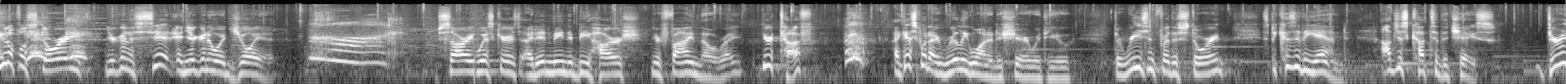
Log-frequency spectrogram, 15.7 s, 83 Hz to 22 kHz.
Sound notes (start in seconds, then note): 0.0 Scot sniffs, Whiskers is shocked; 3.0 Whiskers sighs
